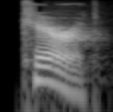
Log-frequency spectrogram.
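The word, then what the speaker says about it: caret: uh k for example that carot or how do you pronounce this all English pronunciation carrot carrot really like the vegetable carrot carrot okay sure in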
